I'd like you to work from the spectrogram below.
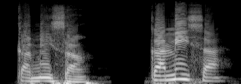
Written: camisa

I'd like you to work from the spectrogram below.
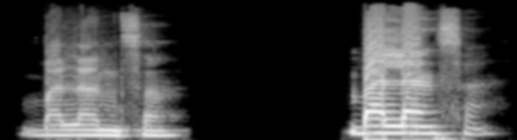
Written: balanza

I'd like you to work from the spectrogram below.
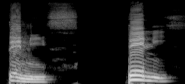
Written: tenis

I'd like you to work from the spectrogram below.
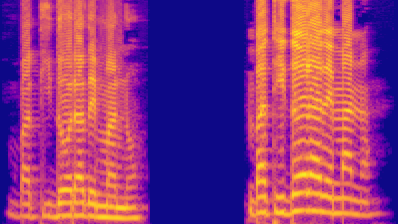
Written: batidora de mano

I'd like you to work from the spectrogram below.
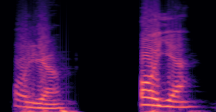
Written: olla

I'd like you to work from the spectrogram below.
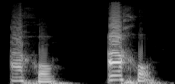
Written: ajo

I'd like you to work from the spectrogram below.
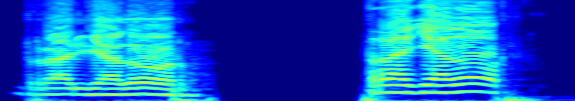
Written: rallador

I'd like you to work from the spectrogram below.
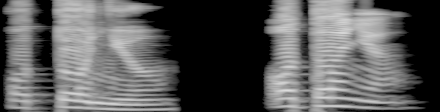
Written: otonio

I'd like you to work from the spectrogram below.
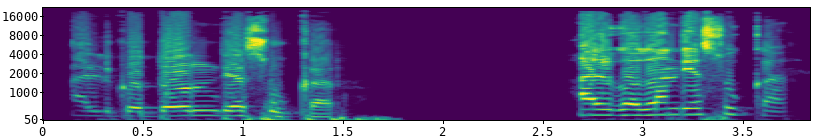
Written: algodon de azucar

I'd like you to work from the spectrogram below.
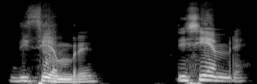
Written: diciembre

